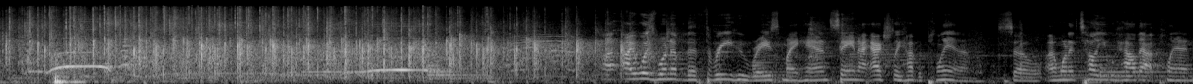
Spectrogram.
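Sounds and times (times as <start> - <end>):
audience applause welcoming a sea captain speaker to the stage: 0.0 - 6.2
speech: 6.5 - 11.9.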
